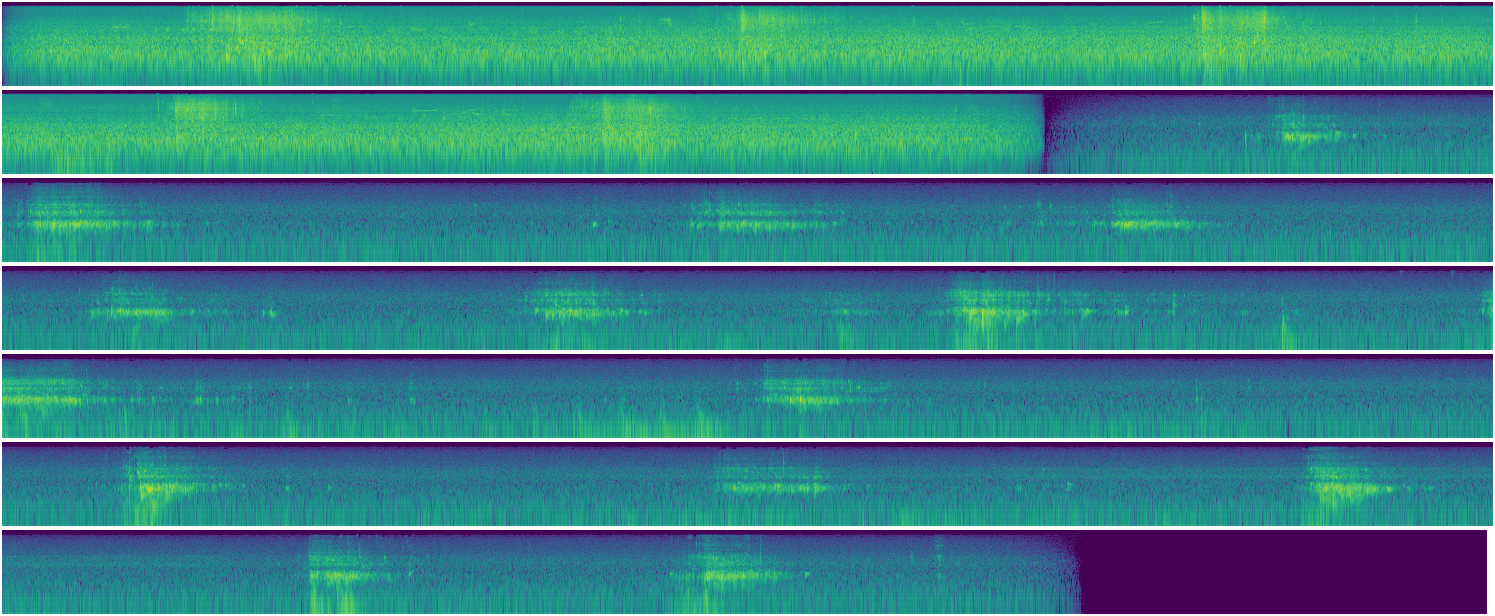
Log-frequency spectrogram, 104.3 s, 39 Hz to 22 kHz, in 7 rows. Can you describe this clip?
Asp attacks riverside and underwater
The predator asp hunting bleaks in the river.
Riverside recorded with the mic of a Panasonic handycam.
Underwater recorded with the mic of a GoPro Hero 3+ cam.
asp, attack, fish, splash, water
